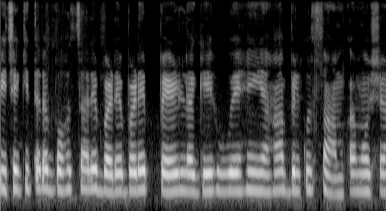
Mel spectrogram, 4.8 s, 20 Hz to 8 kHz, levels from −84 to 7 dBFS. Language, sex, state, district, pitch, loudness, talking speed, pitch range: Hindi, female, Punjab, Pathankot, 220 Hz, -15 LUFS, 185 wpm, 215-230 Hz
